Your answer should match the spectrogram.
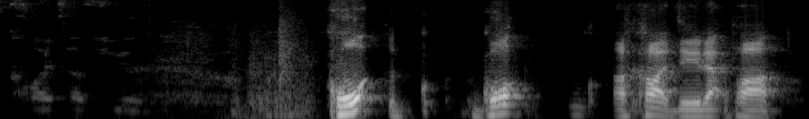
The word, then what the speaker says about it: Greuther Fürth: It's Greuther Fürth.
